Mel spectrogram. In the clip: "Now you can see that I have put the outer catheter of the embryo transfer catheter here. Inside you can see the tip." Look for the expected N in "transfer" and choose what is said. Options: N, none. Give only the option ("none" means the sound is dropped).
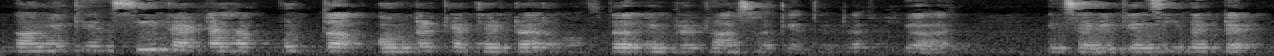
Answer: none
